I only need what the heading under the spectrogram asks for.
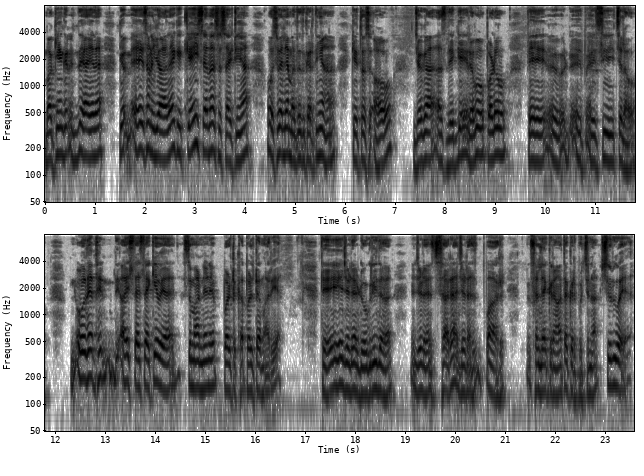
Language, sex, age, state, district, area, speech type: Dogri, male, 60+, Jammu and Kashmir, Jammu, urban, spontaneous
